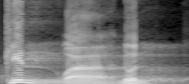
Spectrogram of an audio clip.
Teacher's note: Kinwanun, ini tulisannya kinwanun, dibacanya juga tetap kinwanun. Tanpa dengung, tanpa ditahan. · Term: idhar mutlak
